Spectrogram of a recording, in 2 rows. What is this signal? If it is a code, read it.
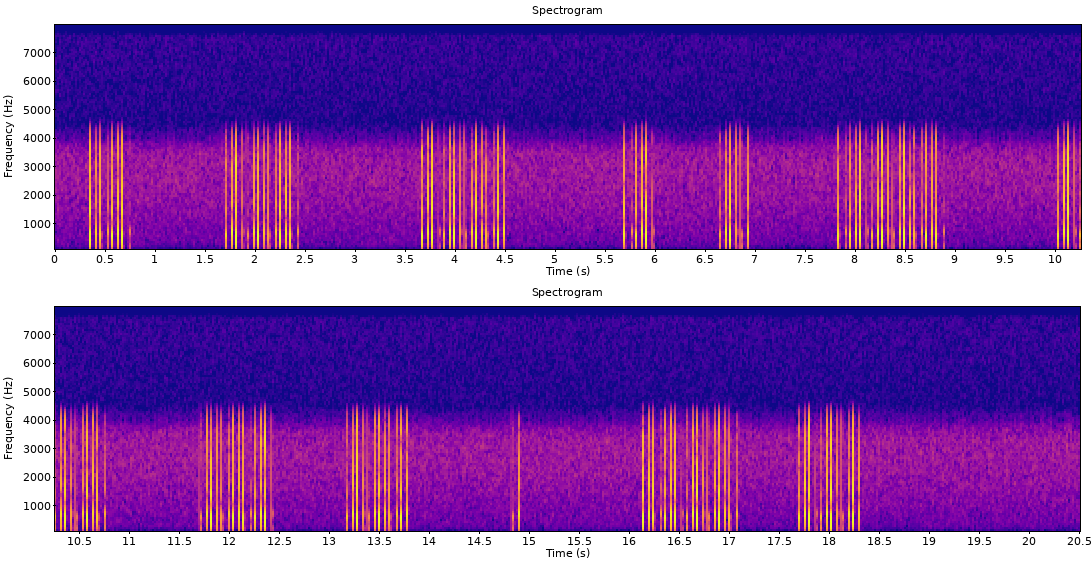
Pulse dialling, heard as clicks on a phone line, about 9 pulses a second. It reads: 4 7 8 3 3 0 7 7 6 1 9 6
